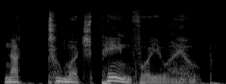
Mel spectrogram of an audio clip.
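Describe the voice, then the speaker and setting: A low, husky-voiced usurper in a game cutscene, ruthless and impatient. He is scornful and commanding, heard close and dry. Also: sing-song, unhurried, a little mellow, dry recording, exaggerated voice. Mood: sneering. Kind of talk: video game cutscene acting.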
